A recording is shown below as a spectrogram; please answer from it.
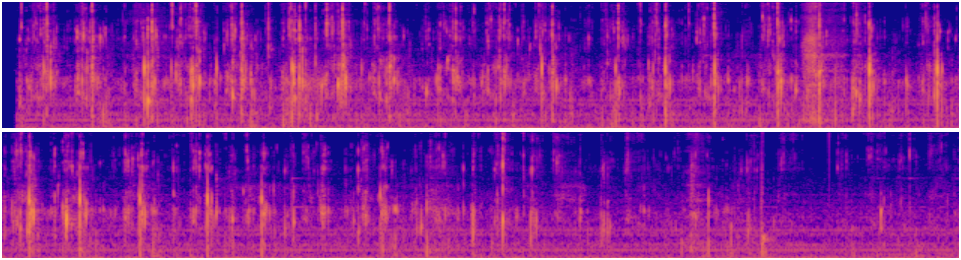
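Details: Bounce the Corgi eating indoors in a close, mukbang-style recording: rapid, irregular crunchy chewing clicks, roughly three per second, over a steady low hum.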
